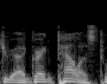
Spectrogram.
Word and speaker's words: Palast: Well, I'll tell you that, as his name is actually pronounced, Greg Palast will be my guest at 1 o'clock tonight Eastern Time.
